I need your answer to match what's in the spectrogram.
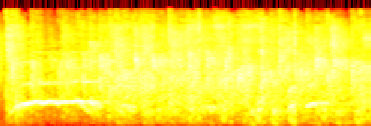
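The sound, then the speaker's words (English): A live audience bursts into steady, dense applause to vote for the brain bath option. The applause holds at full volume throughout, with a couple of short whistles cutting through near the start and again toward the end. “Whereas if you wanted to have an eternal brain bath, please applaud now.”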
